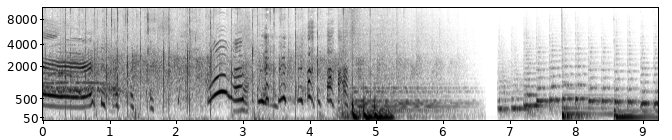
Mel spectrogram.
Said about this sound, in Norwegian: Men du her, gi en varm applaus.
